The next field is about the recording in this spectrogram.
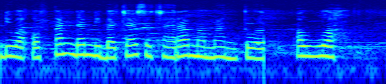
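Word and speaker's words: الله: Allah Lafaz Allah didahului dengan huruf berharokat fathah, dibacanya secara tebal. Itu hukumnya tafkhim.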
